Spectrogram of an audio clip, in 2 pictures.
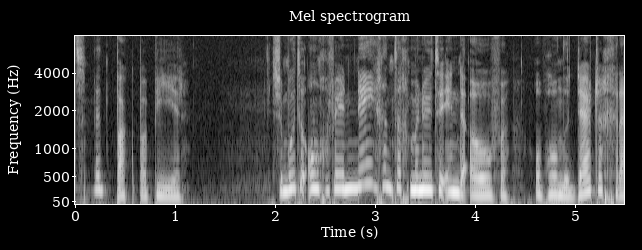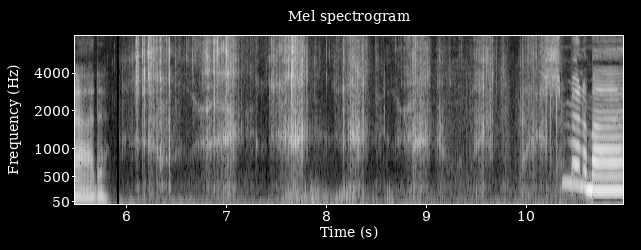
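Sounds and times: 
speech: 0.2 - 1.2, 2.0 - 6.2, 10.4 - 10.9
crunching crispy homemade oven-baked chips: 6.0 - 10.4.

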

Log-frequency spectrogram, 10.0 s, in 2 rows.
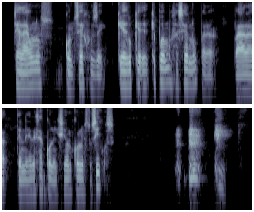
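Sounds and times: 
speech: 0.3 - 7.3, 8.5 - 9.6
faint breath: 7.3 - 8.2
person with a dry throat clearing throat: 8.5 - 9.6.

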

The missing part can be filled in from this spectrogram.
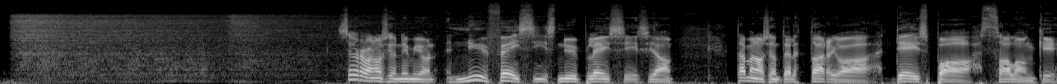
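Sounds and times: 
water thrown on hot sauna stones hissing: 0.0 - 5.2
speech: 3.4 - 10.5.

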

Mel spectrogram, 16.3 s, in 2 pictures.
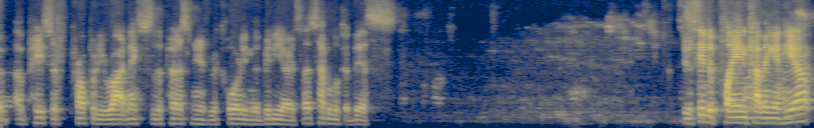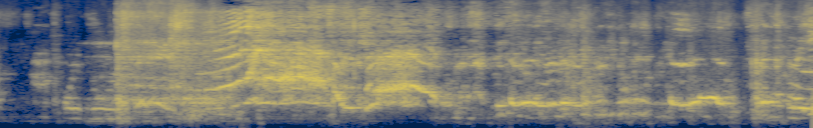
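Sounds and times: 
speech: 0.0 - 4.0, 6.8 - 8.2, 8.8 - 10.2, 15.6 - 16.2
laughter: 9.8 - 16.2
child screaming in distress: 10.1 - 12.6.

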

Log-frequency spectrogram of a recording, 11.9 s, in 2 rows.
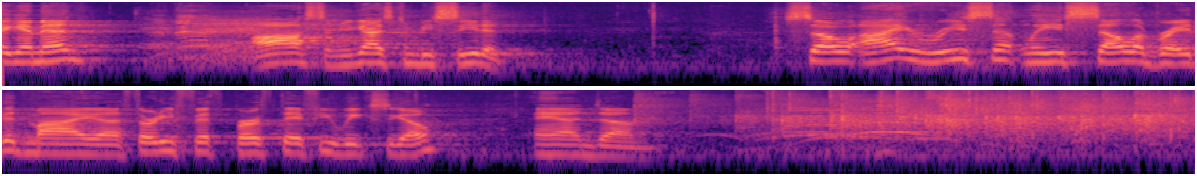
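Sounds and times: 
speech: 0.0 - 2.6, 3.9 - 9.3
church congregation applauding during a sermon: 9.1 - 11.9.

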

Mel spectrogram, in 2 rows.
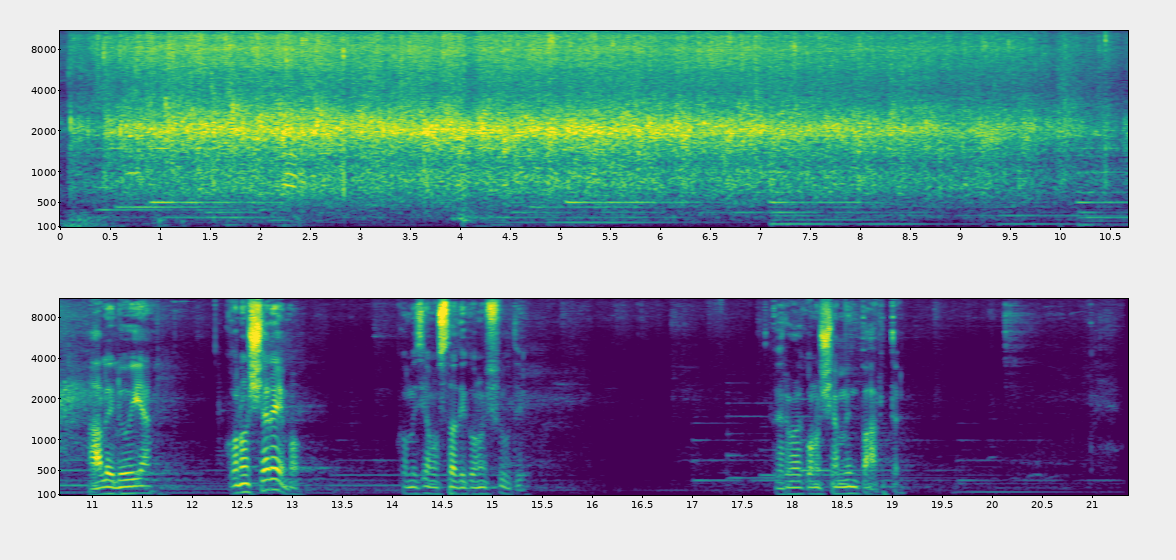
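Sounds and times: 
audience applause: 0.0 - 11.5
speech: 11.1 - 11.8, 12.4 - 13.2, 14.1 - 15.6, 18.1 - 19.3.

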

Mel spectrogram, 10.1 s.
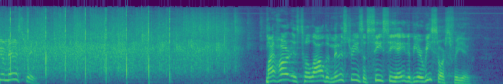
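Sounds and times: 
speech: 0.0 - 0.9, 5.3 - 9.5
round of applause: 0.0 - 5.1.

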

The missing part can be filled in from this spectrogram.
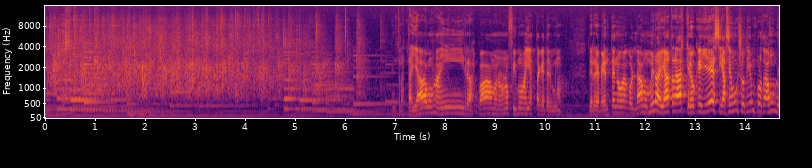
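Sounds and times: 
audience applause: 0.0 - 6.8
speech: 7.3 - 14.6.

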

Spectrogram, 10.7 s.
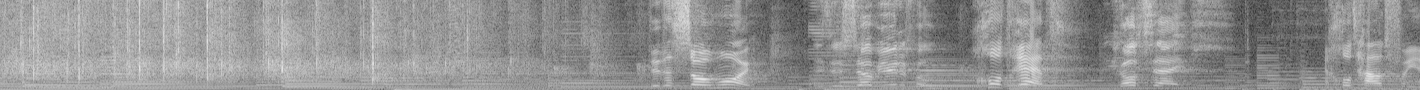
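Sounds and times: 
audience applause: 0.0 - 5.4
speech: 4.9 - 9.0, 10.0 - 10.6.

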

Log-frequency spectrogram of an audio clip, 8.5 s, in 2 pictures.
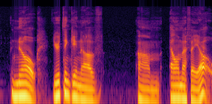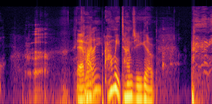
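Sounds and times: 
speech: 0.2 - 2.1, 2.8 - 4.4, 4.9 - 8.3
burp: 4.7 - 5.4.

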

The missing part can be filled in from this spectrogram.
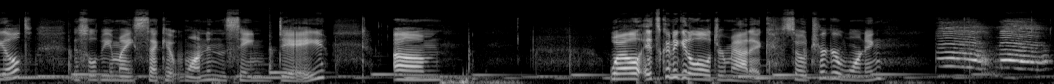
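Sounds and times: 
speech: 0.0 - 4.7, 6.1 - 9.0
young child babbling: 9.4 - 10.5.

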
